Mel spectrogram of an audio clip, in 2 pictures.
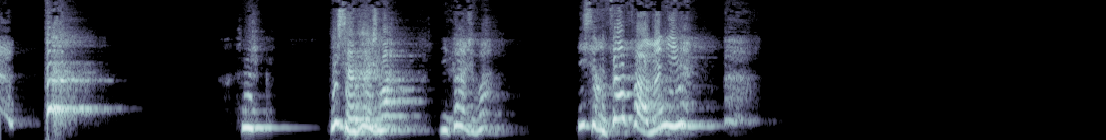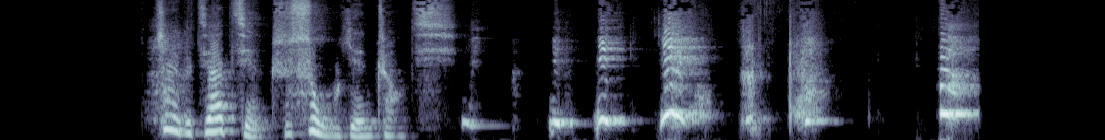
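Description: A middle-aged woman shouts angrily up close.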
